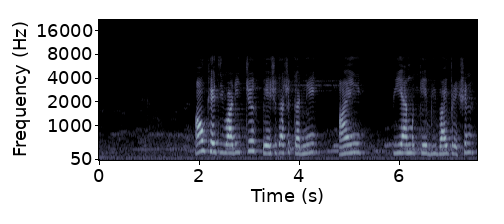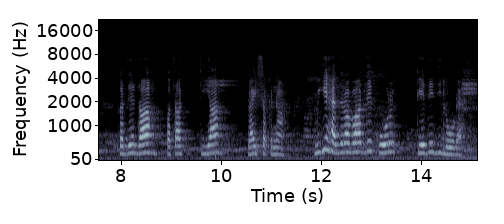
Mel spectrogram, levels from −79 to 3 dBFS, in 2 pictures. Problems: constant background noise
